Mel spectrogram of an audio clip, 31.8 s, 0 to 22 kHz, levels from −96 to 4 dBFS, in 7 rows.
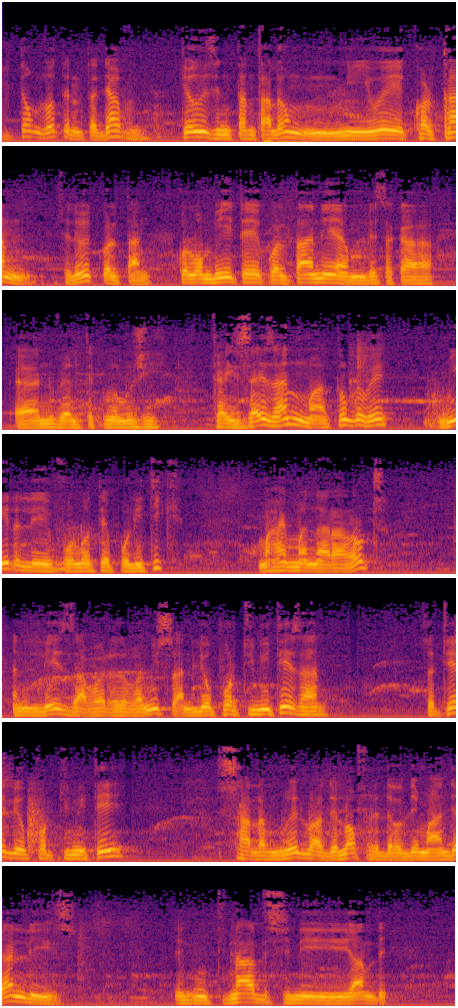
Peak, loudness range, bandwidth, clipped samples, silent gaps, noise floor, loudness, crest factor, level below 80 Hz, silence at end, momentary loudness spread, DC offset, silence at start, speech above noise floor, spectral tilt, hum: -2 dBFS; 3 LU; 11 kHz; under 0.1%; none; -38 dBFS; -16 LUFS; 14 dB; -38 dBFS; 0 s; 11 LU; under 0.1%; 0 s; 23 dB; -7.5 dB/octave; none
